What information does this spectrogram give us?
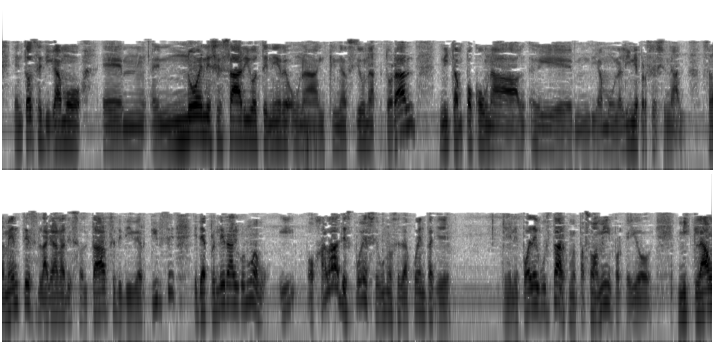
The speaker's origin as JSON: {"language": "Spanish", "country": "Italy", "second_language": "Spanish", "said": "Yo soy italiano, mi formación teatral comienza con la Comedia del Arte en Italia, en la Escuela de Teatro en Bolonia"}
